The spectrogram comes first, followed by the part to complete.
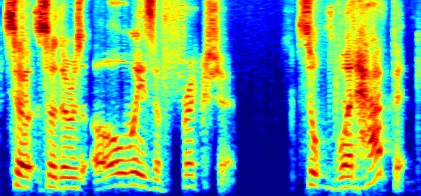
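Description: A man's voice: fairly high pitch, normal speed, slightly rough, dry recording. Young man, dry close sound. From Canada. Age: young adult. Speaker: interview guest, communication coach. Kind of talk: conversational advice and personal anecdotes.

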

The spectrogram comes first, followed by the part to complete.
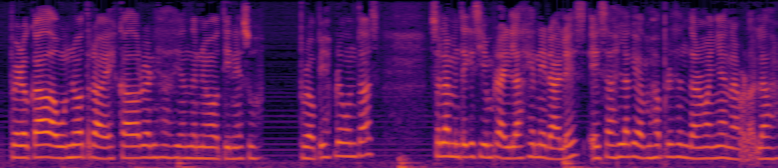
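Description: A woman with a Paraguayan Spanish accent, speaking conversationally as a podcast guest giving advice. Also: medium pitch. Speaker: guest, programme coordinator.

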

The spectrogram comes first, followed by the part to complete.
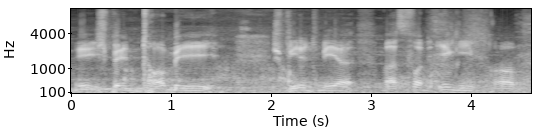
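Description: Man as huge robot orc, very slow, low-pitched, drawn-out, commanding, audio-play fantasy creature, noisy vehicle-like backdrop. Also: level tone. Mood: slow, demanding. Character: giant male robot orc, slow, imposing, demanding. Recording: clear vehicle-like background noise.

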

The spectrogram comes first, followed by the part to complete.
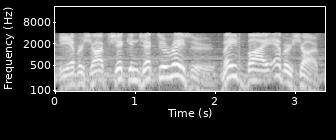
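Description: High-pitched vintage radio ad announcer. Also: male voice, huge pitch swings, moderate pace. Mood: emphatic selling. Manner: emphatic, slogan-selling delivery. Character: punchy male razor commercial announcer. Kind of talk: 1940s radio commercial. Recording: tinny 1940s radio, loud music.

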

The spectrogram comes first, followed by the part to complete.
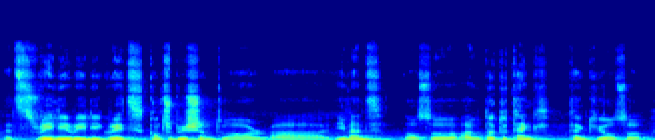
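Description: A man hosting a podcast interview at an event, speaking halting non-native English. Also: mid-range voice, darkish tone. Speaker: podcast host. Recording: clear background noise, event ambience.

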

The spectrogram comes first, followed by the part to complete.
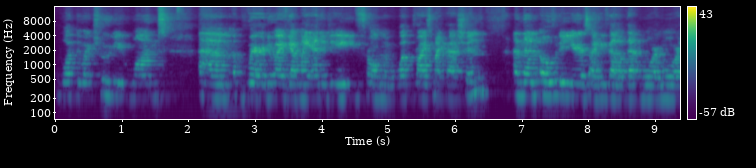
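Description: A woman with a Dutch accent, a coach and guest, answering interview questions in a reflective way with frequent fillers. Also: mid-range voice. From Netherlands. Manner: reflective, talks with hesitant fillers. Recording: roomy audio from far off the mic.

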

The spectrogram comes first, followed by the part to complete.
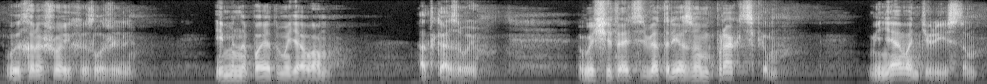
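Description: An actor in a Soviet radio drama playing a stubborn, ambitious male chief of a geological administration, speaking in a deliberate, formal and authoritative way. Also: sits low, very animated, vocal fry, darkish tone, heavily acted. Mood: firm, controlled.

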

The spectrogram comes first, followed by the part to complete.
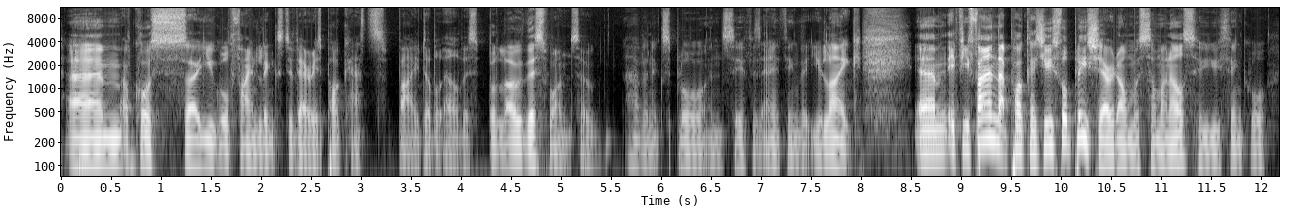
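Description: A man with a slightly low voice hosts a podcast. He talks conversationally as an interviewer, in halting phrases that he builds as he goes. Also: animated. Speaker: podcast host, editor.

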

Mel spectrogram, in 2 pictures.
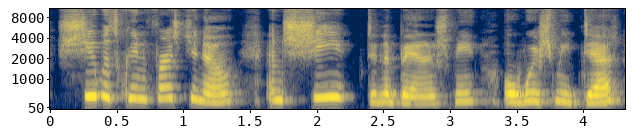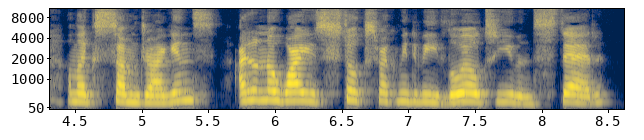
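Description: A woman's voice: high voice, animated, normal speed, darkish tone. A woman voicing a confused young female dragon warrior in a storybook, protesting in a plaintive, questioning way. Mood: indignant protest.

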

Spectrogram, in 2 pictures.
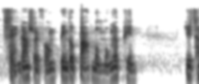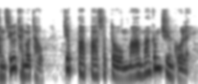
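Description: A man's voice: mid-range voice, expressive, a little fast, husky. A man with a Hong Kong Cantonese accent narrating a supernatural radio drama in a dramatic storytelling style.

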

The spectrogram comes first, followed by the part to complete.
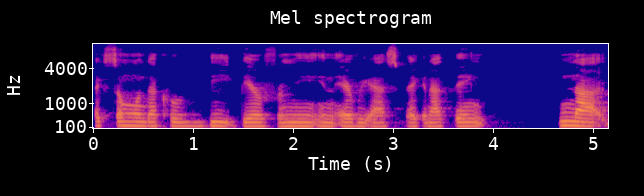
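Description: A woman's voice: deep voice, monotone, moderate pace. A woman in her twenties from Liberia telling a candid personal story in an informal, reflective, conversational way. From Liberia, later United States. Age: 20s. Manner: informal, reflective, frequent use of "like". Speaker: guest sharing a personal testimony.

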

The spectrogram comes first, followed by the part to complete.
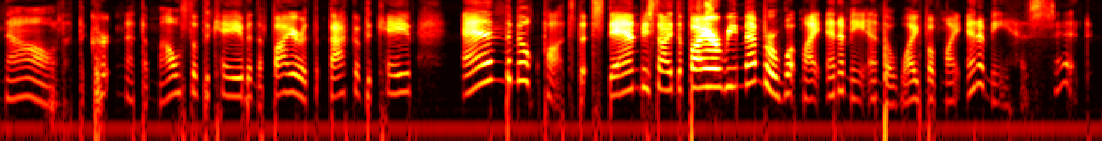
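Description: Give me a proud, wheedling wild tomcat from a storybook, as a woman reading aloud puts him on. He speaks slowly and high, drawing out his words with a lively, swooping pitch. The sound is dry and close. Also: no echo, low-quality recording. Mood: grand. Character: proud sly male wild cat.

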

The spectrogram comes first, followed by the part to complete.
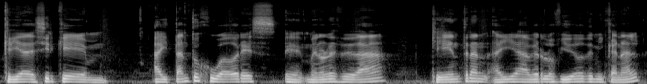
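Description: A man's voice: mid-range voice, fairly even intonation, normal speed, darkish tone, soft background music. A man from Chile with a Chilean Spanish accent hosting a casual esports podcast, explanatory and given to joking. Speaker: podcast host.

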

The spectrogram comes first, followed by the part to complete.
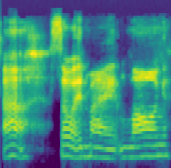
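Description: A woman's voice: lowish voice, steady tone, drawn-out words, a bit bright. A woman in her twenties, a guest, chatting cheerfully and giggling now and then. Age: 20s. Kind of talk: casual interview chat.

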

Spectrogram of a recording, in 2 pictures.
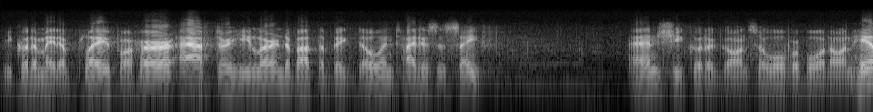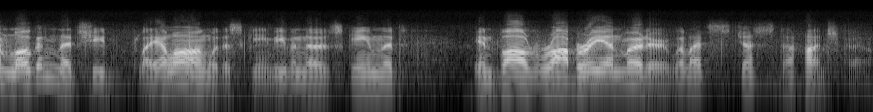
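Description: A man's voice: mid-range voice, sing-song, fairly quick, sharp tone. A man playing a streetwise, knowing American crime photographer with a punchy, wry delivery in a 1940s radio drama. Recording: dull, lo-fi old radio recording.

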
